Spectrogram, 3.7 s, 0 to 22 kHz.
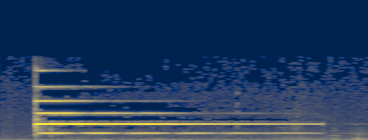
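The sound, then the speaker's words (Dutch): A single meditation bell is struck once during mantra recitation, giving a bright, clear ring with shimmering overtones that sustains and slowly fades over about three seconds before cutting off. “21 keer samen, dan sla ik met de bel en reciteer jezelf verder totdat je dit ongeveer 100 keer gedaan hebt.”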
